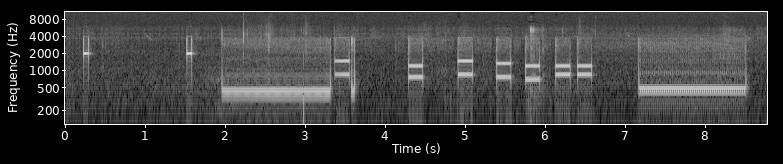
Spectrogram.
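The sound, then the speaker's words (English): A house landline phone is used to dial a cell phone number: two short clicks, a steady dial tone, then a quick run of about eight crisp touch-tone beeps, followed by a long steady tone. No one speaks. “I am going to use the regular phone, house phone, and call my cell phone, and I will show you what happens when you do that.”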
